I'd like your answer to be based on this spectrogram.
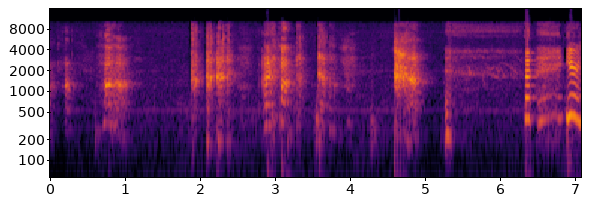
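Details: Baby gives short, deliberate fake cough-like bursts on request, with adult talk and baby laughter: voluntary cough.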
